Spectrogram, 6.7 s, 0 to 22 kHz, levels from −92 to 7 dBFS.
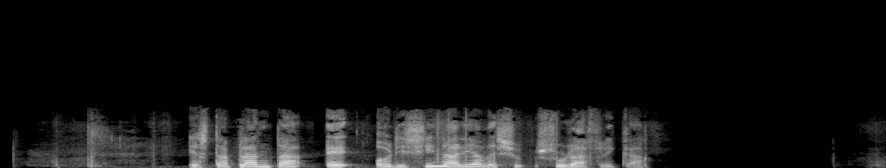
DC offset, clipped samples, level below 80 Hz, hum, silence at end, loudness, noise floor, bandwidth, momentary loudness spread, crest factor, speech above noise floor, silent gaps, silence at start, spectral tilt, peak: under 0.1%; under 0.1%; -56 dBFS; none; 1.85 s; -16 LUFS; -55 dBFS; 8 kHz; 15 LU; 18 dB; 39 dB; none; 0.65 s; -5.5 dB/octave; -2 dBFS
